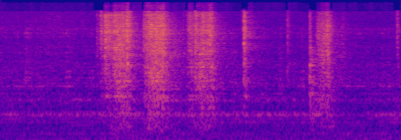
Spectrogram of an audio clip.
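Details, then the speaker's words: Corn-burning stove after motor replacement, back in service, before the fan kicks on: light scraping and rubbing bursts over a low steady motor hum as the auger feeds corn; normal auger feed noise. "noise that's that auger turnning what is I wanted to show it to you before the fan kicks on cuz then you'd hear the noise the fan"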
